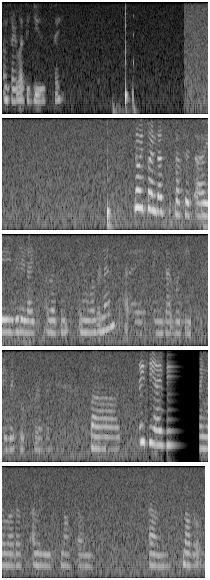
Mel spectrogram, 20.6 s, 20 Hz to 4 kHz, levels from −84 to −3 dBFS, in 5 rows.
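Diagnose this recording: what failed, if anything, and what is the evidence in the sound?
Network stage, short concealed packet loss. About 30 ms went missing twice in a row, 15.26 to 15.37 s. The receiver extended the preceding sound, leaving a brief smear.

Network stage, burst of packet loss. About 90 ms vanished at 15.55 to 15.67 s. The last sound was continued and turned down before the audio resumed further on.

Long network dropout, likely from the network. From 15.67 to 16.32 s, about 630 ms is lost. The concealment fades, leaving roughly 0.3 s of silence before the audio returns.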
